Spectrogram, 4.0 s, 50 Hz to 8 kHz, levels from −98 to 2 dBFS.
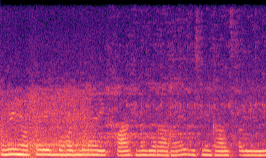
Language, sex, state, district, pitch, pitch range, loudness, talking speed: Hindi, female, Chhattisgarh, Raigarh, 220 Hz, 210-230 Hz, -12 LUFS, 270 wpm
